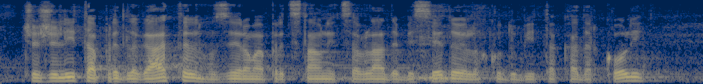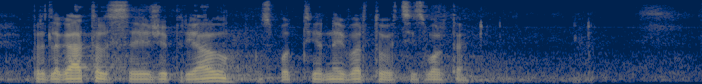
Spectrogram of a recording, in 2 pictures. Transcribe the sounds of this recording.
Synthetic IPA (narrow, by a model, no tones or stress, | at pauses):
t͡ʃɛʒɛliːt̪apɾɛd̪laɡaːt̪ɛlɔziːɾɔmapɾɛt̪st̪aːwnit̪saʋlaːd̪ɛbɛseːd̪ɔjɔlaxkoːd̪ɔbiːt̪akaːd̪aɾkʰoːli | pɾɛd̪laɡaːt̪ɛlsɛjɛʒepɾijaːʋiwɡɔspoːt̪jɛɾnɛjʋəɾt̪ɔʋɛt̪sizʋoːlt̪ɛ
